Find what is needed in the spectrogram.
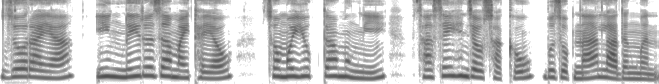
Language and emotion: Bodo, neutral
